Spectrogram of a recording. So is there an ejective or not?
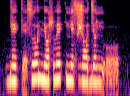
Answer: no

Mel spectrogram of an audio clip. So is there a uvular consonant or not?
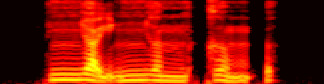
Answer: no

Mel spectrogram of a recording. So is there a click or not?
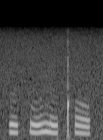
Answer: yes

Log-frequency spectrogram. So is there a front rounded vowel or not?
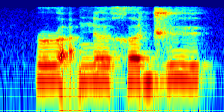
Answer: yes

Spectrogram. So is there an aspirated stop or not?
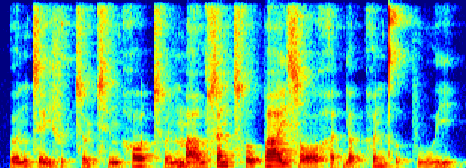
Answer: yes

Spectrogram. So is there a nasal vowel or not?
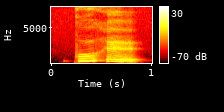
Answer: no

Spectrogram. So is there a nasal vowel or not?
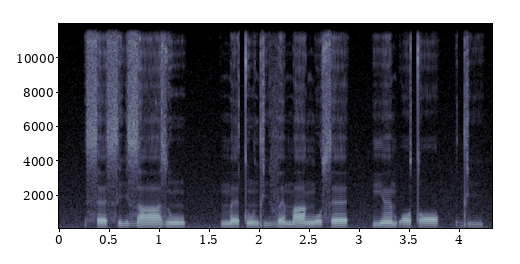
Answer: yes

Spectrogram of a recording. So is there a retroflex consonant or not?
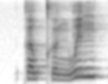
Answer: no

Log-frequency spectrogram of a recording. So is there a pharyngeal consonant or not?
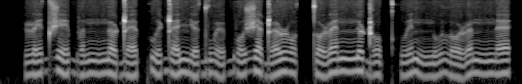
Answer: no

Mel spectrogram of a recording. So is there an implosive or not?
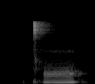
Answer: no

